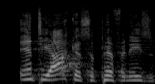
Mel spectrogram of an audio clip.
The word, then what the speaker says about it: Antiochus Epiphanes: Antiochus Epiphanes, the Antiochus Epiphanes is correctly pronounced, from the north came down and stripped them.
